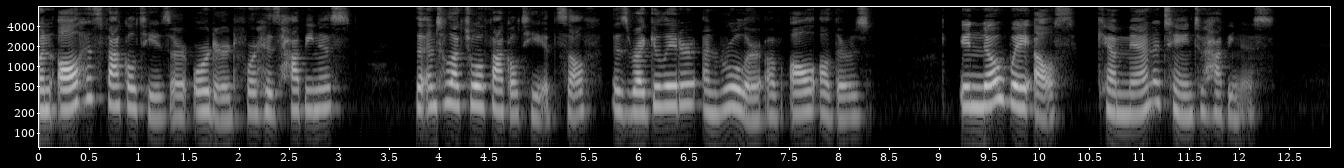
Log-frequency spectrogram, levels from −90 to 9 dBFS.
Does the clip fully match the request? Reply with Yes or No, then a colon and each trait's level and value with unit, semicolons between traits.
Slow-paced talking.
Yes: slow, 130 wpm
